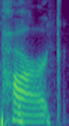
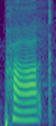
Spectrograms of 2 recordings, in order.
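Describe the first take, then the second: First: The R is clearly pronounced, American style. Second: The R is dropped, in her native accent.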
